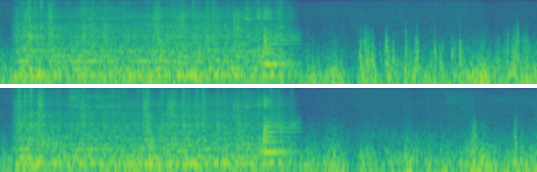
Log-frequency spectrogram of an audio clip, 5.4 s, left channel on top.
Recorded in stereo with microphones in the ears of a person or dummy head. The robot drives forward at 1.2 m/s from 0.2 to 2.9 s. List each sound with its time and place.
2.6 s a snare drum: centre (ahead or behind)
